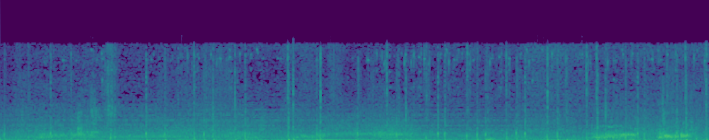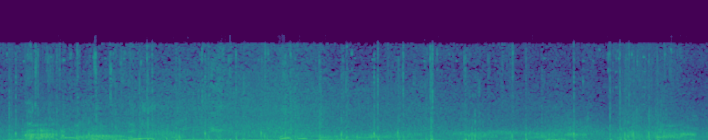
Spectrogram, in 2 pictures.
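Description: Roach the horse in The Witcher gallops with rapid, rhythmic hoofbeats, close and fairly loud over a low rumbling background, the pace holding steady throughout with a few louder thuds midway.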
